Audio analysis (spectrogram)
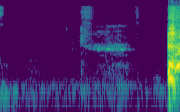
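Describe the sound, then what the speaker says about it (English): A single sharp cough bursts out abruptly at the end, loud and close, after near silence. "Sorry, guys, I have a slight cough"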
